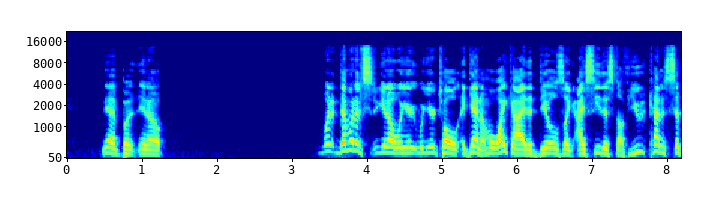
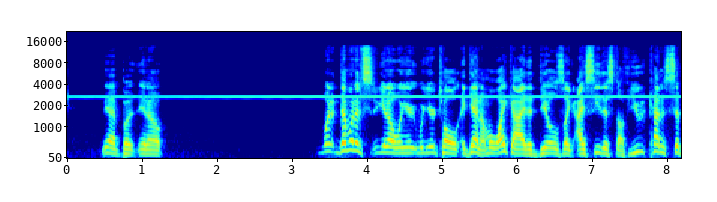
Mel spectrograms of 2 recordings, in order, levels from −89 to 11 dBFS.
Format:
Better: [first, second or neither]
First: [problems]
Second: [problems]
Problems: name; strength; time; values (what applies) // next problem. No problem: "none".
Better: first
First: none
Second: high-pitched whine; noticeable; throughout; 2.5 kHz, 20 dB below the speech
